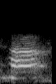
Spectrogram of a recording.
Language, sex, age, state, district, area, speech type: Hindi, female, 18-30, Madhya Pradesh, Harda, urban, conversation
